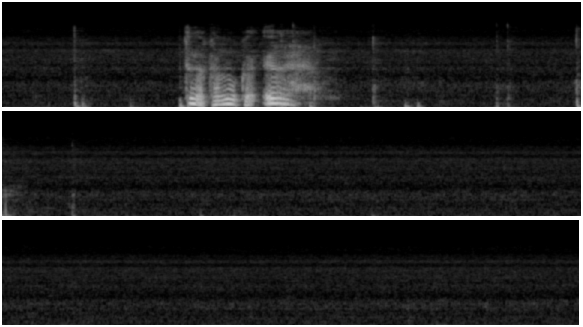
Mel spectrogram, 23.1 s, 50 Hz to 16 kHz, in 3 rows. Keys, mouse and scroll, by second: 0.9 KP_7, 2.4 r, 4.1 middle click, 5.3 r, 7.6 i, 8.6-23.1 drag.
